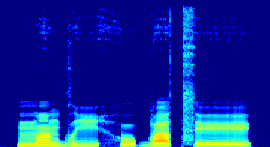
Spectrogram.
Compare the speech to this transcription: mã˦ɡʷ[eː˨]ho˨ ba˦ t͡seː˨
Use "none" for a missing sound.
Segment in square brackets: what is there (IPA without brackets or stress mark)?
iː˨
